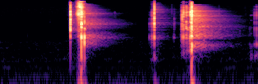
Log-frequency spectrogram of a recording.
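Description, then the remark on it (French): A beer being opened for an ASMR recording: a sharp metallic pop with a short fizzing hiss, a small click, then a second louder crack and hiss, with no talking. “Une bière, tiens.”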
